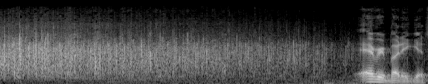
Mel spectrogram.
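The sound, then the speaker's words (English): Steady audience applause at the Writer's Block show fills the first few seconds, a dense wash of clapping that slowly thins, then a voice starts speaking as the clapping fades. “Everybody gets a clap.”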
